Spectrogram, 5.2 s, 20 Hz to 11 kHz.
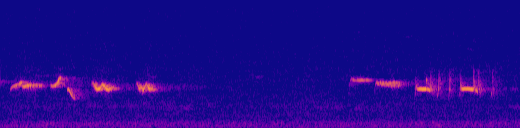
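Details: Male Blue-and-white flycatcher singing on the Mizusawa forest road in Tanzawa, Japan, 8 June 2020: clear whistled notes near one pitch, some slurred, in two phrases separated by a pause of about two seconds.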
